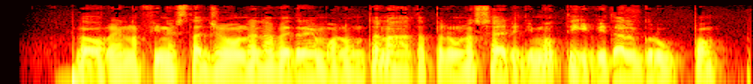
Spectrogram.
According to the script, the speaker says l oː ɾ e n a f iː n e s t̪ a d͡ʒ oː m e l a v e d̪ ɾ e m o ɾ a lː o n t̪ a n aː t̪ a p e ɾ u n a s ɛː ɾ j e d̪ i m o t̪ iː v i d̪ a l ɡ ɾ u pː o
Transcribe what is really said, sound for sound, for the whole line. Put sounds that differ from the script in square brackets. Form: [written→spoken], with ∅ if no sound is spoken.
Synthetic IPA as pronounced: l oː ɾ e n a f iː n e s t̪ a d͡ʒ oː [m→n] e l a v e d̪ ɾ e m o [ɾ→∅] a lː o n t̪ a n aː t̪ a p e ɾ u n a s ɛː ɾ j e d̪ i m o t̪ iː v i d̪ a l ɡ ɾ u pː o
